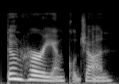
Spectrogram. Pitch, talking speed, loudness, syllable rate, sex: 190 Hz, 200 wpm, -16 LUFS, 5.6 syllables/s, female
